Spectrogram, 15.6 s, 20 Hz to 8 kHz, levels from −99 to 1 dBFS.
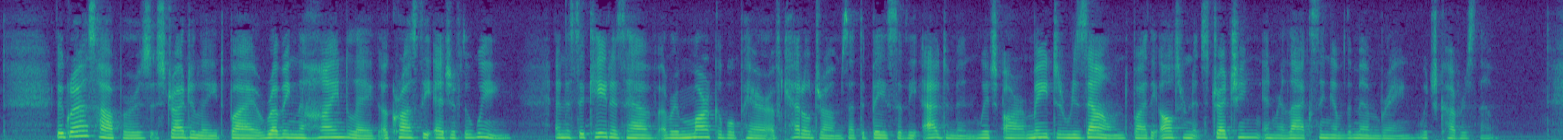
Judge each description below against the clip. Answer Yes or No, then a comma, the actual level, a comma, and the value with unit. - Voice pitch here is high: No, medium, 170 Hz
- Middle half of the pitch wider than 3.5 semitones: No, average, 2.9 semitones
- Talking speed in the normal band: Yes, average, 180 wpm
